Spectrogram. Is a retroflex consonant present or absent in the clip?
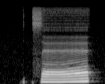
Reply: absent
